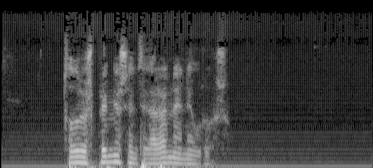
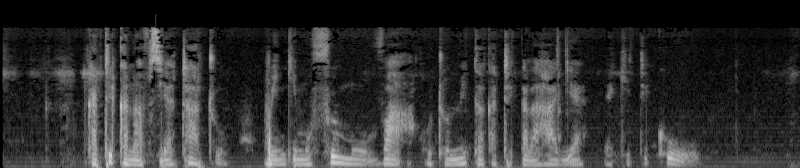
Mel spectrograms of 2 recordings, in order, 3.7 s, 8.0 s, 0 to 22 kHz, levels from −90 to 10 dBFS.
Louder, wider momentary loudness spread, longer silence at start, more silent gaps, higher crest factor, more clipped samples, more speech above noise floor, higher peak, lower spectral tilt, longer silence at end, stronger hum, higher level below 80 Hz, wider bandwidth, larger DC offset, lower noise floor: first, -17 LUFS vs -20 LUFS; second, 12 LU vs 20 LU; first, 0.4 s vs 0.05 s; neither; about the same, 18 dB vs 22 dB; neither; second, 27 dB vs 35 dB; about the same, -2 dBFS vs 0 dBFS; about the same, -4 dB/octave vs -4 dB/octave; about the same, 1.1 s vs 1.05 s; neither; first, -28 dBFS vs -40 dBFS; first, 16.5 kHz vs 11.5 kHz; neither; second, -43 dBFS vs -56 dBFS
